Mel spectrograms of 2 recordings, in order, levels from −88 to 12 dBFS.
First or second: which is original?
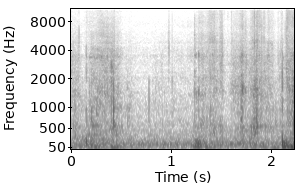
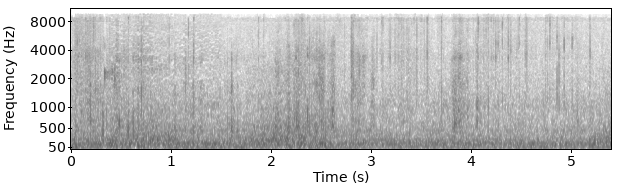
second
